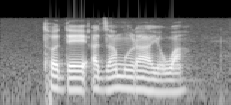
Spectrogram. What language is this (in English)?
Venda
